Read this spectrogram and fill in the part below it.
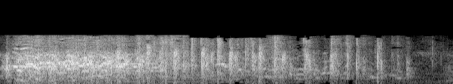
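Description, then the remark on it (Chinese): Applause from a group, a dense wash of clapping for about two seconds that thins into scattered, individual claps before fading out. “嗯，掌声不够，继续。”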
